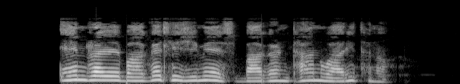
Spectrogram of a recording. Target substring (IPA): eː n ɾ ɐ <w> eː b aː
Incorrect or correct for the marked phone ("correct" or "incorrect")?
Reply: correct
